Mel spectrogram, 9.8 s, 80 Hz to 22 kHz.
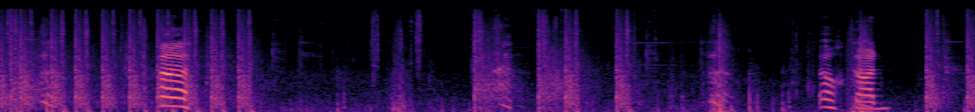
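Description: A 10mm pistol fires in Fallout 76, the sharp cracks sounding in scattered bursts among other game effects while a player talks and groans throughout.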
